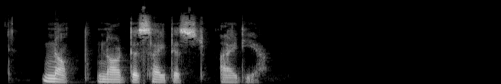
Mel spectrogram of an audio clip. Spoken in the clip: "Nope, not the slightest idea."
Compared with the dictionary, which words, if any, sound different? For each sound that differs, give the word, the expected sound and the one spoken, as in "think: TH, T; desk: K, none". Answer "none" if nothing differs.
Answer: slightest: L, none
